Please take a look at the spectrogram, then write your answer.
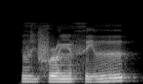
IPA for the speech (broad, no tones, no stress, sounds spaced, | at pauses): ð i̤ f ɹ ĩ θ j ɨ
